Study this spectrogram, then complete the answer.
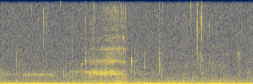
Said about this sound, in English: Tonight we're drinking it's called Gongfu Lychee Black Tea. Let's have a sip of this.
